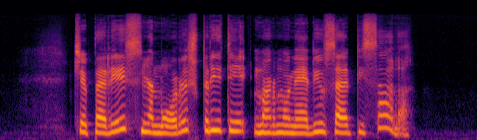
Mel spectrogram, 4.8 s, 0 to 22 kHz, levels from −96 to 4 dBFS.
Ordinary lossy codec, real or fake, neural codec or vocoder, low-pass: none; fake; codec, 32 kHz, 1.9 kbps, SNAC; 14.4 kHz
